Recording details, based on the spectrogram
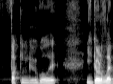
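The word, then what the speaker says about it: googol: one with 100 zeros pronounced Google okay well it does not look like Google but I can see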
